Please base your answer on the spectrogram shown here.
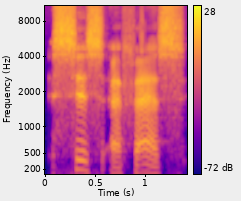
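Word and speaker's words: sysfs: s syst now us sys fs if we were to pronounce it more correctly provides a uniform view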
